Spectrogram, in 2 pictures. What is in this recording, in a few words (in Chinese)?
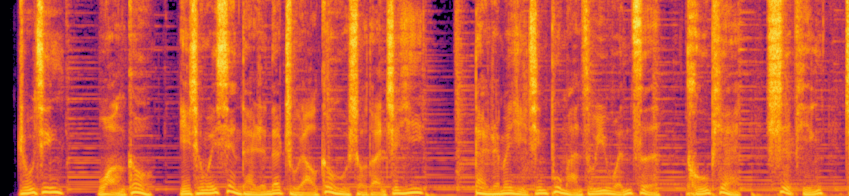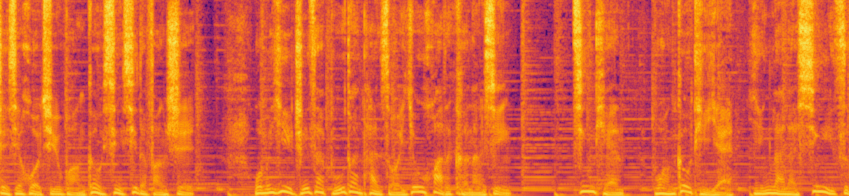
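男S347 国语 男声 专题片-互联网平台专题片-科技年轻活力 大气浑厚磁性 沉稳; 网购buy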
